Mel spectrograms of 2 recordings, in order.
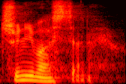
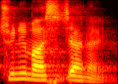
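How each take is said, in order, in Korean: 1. 조금 더 작은 소리로 말합니다. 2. 가장 큰 소리로 말합니다.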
